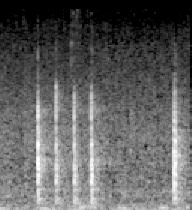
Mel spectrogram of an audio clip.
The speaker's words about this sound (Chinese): 这时，门外好像传来了敲门声。不会吧？谁会在这个时候来呢？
